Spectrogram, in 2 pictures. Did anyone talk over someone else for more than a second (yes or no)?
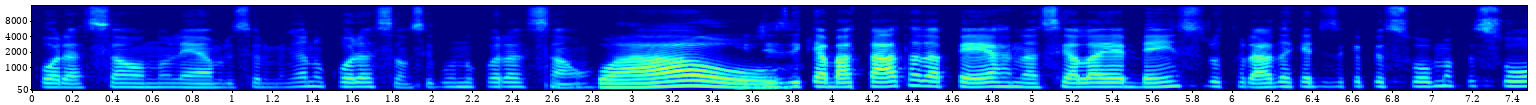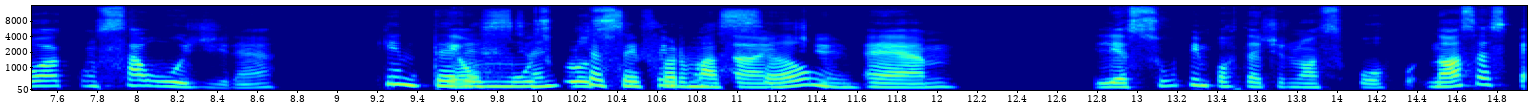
yes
